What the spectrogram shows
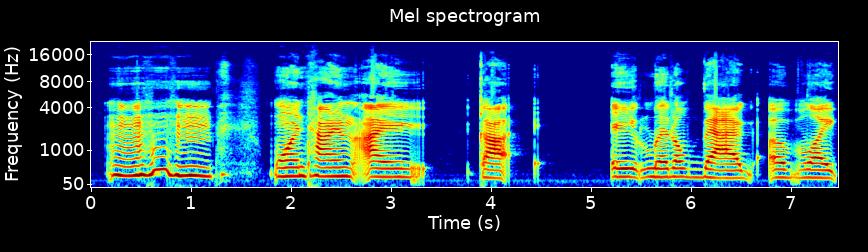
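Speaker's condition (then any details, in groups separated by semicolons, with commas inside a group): Spastic cerebral palsy, mixed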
